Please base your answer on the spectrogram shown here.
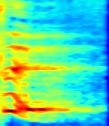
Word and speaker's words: peut: il peut. We are not going to pronounce x, x, t, no.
